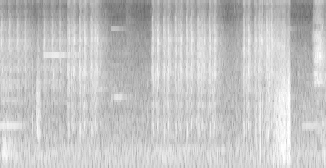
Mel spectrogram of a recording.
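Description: Faint clicking and rustling in a quiet small room, with a short swell of hiss near the end.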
